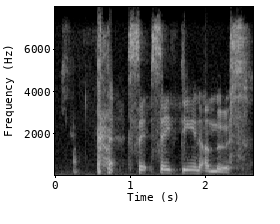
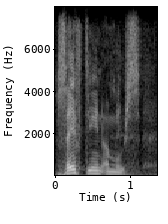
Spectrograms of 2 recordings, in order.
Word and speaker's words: Saifedean Ammous: Saifedean Ammous. Saifedean Ammous.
